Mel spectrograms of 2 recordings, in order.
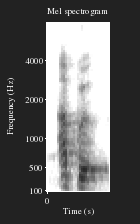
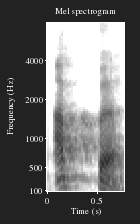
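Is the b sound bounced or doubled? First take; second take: bounced; doubled. First: The b is released quickly with a bounce. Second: The b is held and sounds doubled. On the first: "Mboten ditahan nek qol-qolah itu" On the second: "Nek nek ditahan mengke dadi ada wonten sada yang tasdite"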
